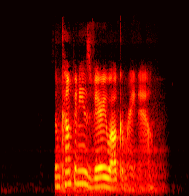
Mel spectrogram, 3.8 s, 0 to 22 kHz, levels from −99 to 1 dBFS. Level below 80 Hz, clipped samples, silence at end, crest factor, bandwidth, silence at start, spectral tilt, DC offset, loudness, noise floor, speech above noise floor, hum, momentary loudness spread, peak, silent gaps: -76 dBFS; under 0.1%; 0.7 s; 22 dB; 14 kHz; 1.1 s; -4.5 dB/octave; under 0.1%; -31 LUFS; -89 dBFS; 57 dB; none; 14 LU; -12 dBFS; none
